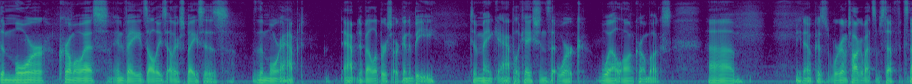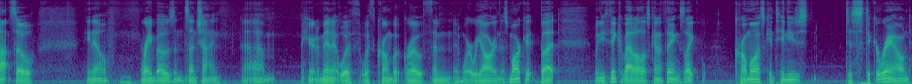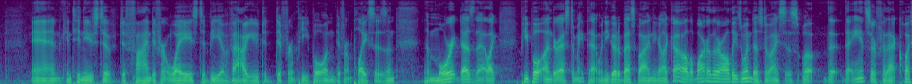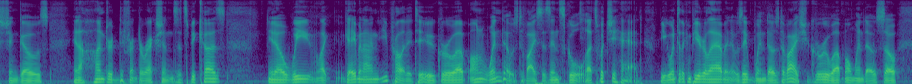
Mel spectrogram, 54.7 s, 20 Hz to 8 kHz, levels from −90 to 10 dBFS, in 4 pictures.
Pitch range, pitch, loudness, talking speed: 75-100 Hz, 80 Hz, -25 LUFS, 195 wpm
